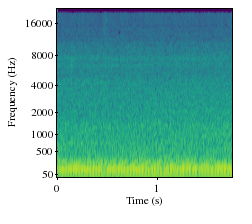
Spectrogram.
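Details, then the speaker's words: 1965 Ford Mustang convertible 289 V8 warming up from cold, heard at the exhaust: even low burble, no misses, ticks or rattles; normal idle. "Sounds as it should."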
